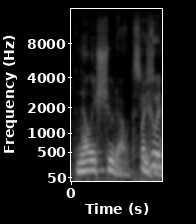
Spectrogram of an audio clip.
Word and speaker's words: Sciutto: she's a TV host and an actress, Nellie Sciutto. Did I pronounce that correct? It's actually Sciutto, like prosciutto. Sciutto. Nellie Sciutto, excuse me.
